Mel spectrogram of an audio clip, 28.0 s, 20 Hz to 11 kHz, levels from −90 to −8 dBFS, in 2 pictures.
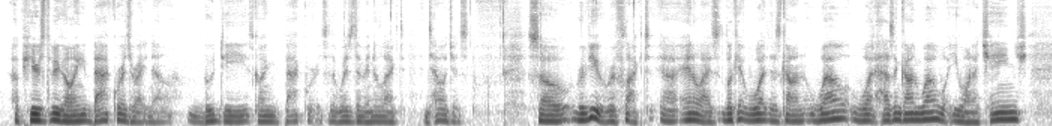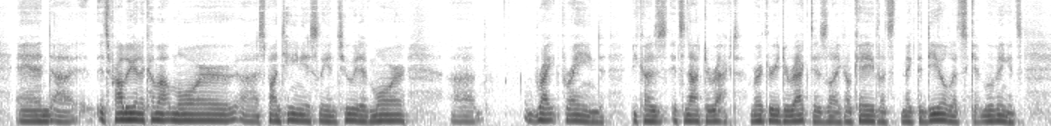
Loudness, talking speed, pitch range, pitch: -40 LUFS, 145 wpm, 100-120 Hz, 110 Hz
